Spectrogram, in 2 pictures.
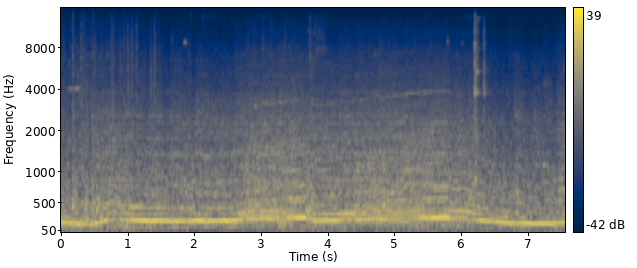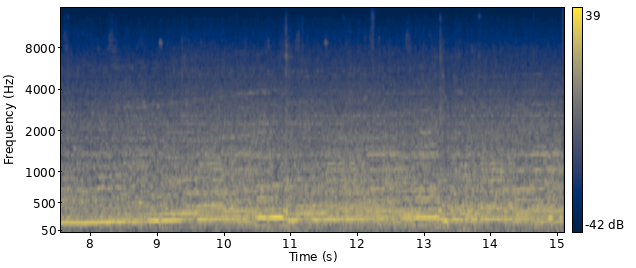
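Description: Nissan Almera GTi's SR20DE four-cylinder engine at full throttle, heard from inside the cabin, revving up through the gears with a sharp drop in revs at each upshift. About six seconds in the revs fall away for a second or so as the car slows, then climb again through further gears.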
